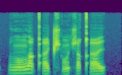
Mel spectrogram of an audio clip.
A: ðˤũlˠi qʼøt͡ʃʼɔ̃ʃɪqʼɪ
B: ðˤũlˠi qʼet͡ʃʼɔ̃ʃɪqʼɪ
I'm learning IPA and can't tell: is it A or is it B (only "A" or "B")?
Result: B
